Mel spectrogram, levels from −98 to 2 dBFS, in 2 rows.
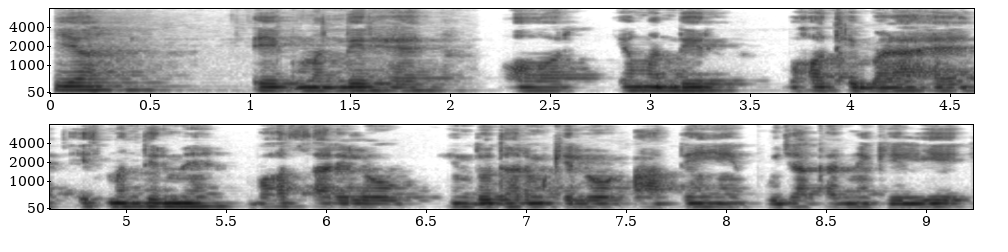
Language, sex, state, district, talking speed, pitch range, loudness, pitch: Hindi, male, Bihar, Saran, 175 wpm, 110-115 Hz, -18 LUFS, 110 Hz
